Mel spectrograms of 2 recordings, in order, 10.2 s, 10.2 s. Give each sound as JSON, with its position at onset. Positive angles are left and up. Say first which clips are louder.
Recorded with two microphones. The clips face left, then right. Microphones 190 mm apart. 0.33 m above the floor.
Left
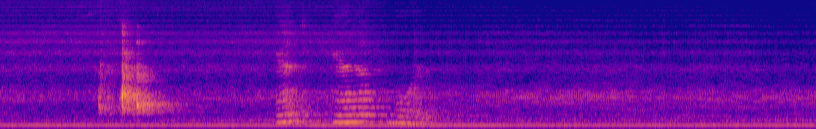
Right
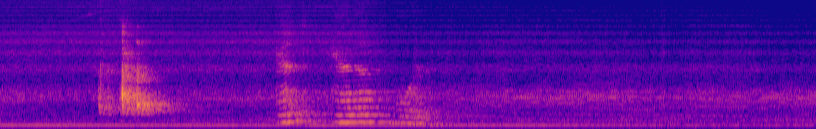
{"t": 1.2, "sound": "crushing", "louder": "left 1 dB", "side_deg": 20, "distance_m": 2.5}
{"t": 3.4, "sound": "a woman speaking", "louder": "left 2 dB", "side_deg": 40, "distance_m": 2.5}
